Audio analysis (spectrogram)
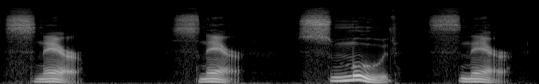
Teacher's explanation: notice there's no space between the s sound and then the consonant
